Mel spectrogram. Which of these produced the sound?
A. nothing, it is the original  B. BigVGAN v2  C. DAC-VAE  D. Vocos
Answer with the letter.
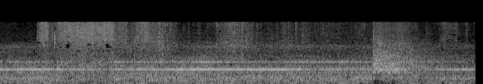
A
